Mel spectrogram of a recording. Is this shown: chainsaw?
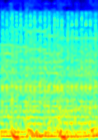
yes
